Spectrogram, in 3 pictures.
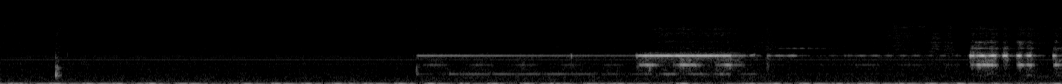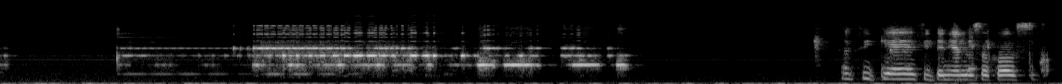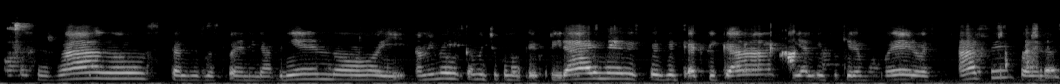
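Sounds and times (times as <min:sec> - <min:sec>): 
meditation bell ringing: 0:04.2 - 0:10.7, 0:11.8 - 0:16.9
speech: 0:19.2 - 0:21.2, 0:21.8 - 0:31.8.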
